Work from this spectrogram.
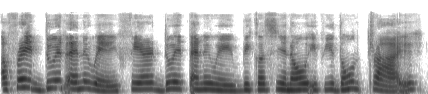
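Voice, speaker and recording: A woman with a fairly high voice speaks as a guest promoting an online business. English is not her first language, and she talks off the cuff in an earnest, motivational way, circling back over phrases for emphasis. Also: a little slow. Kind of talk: unscripted motivational testimonial.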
